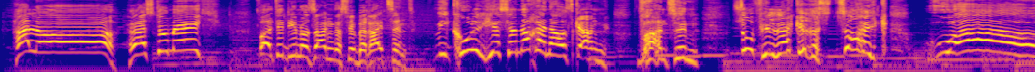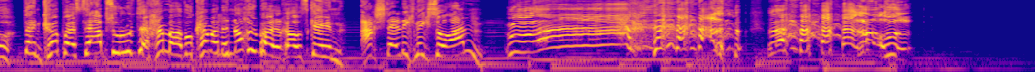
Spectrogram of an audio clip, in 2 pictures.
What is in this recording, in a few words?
Anime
